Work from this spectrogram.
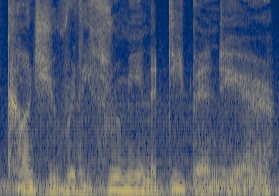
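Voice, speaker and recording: An actor voicing a gruff, blunt, grim vigilante in a video game. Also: male voice, a bass voice, very animated, unhurried, over music, heavily acted. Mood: gruff, wry.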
